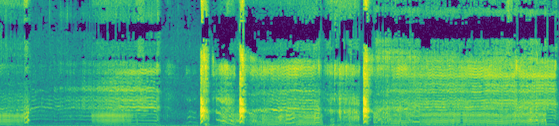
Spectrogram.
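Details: Chihuahuas in an argument, sounding like a tiny scooter race; wavering, whiny high-pitched growls and moans rise and fall, broken by three sharp yips near the four-, five- and seven-second marks.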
